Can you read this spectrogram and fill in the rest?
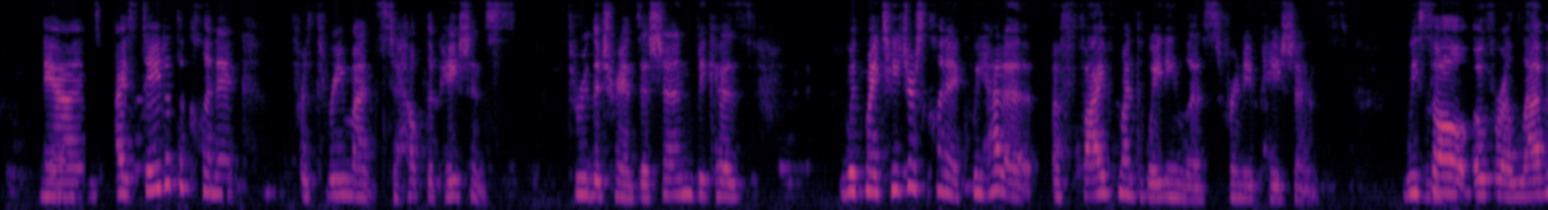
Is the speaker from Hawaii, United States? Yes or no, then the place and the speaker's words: no; Destin, Florida, United States; moved away as an adult; also born or lived in Atlanta, Georgia; I'm from Destin, Florida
